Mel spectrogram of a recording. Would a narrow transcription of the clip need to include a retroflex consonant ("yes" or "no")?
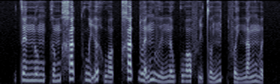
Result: no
